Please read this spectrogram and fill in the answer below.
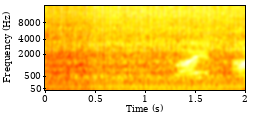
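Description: Diesel engines of two Mahindra tractors, a 575 and a 265, pulling against each other in a tug-of-war, a steady low drone.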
